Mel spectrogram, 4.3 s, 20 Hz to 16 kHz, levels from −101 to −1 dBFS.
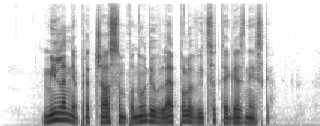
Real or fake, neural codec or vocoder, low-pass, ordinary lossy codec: real; none; 14.4 kHz; none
